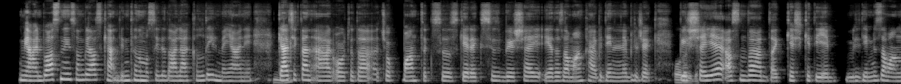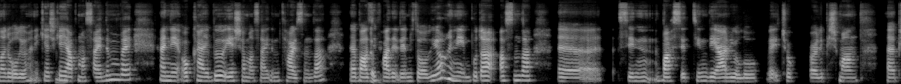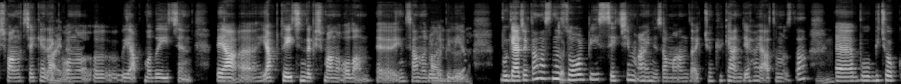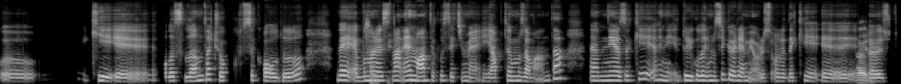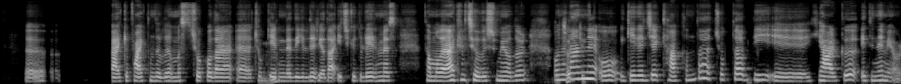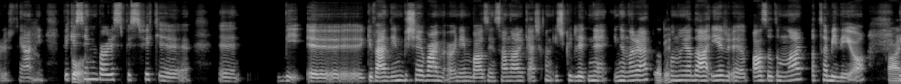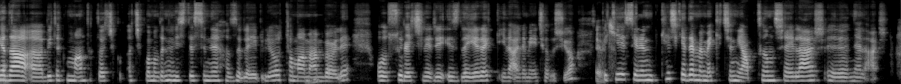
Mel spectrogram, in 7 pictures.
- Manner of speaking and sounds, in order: other background noise; laughing while speaking: "tam olarak"; tapping
- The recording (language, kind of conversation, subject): Turkish, podcast, Pişmanlık uyandıran anılarla nasıl başa çıkıyorsunuz?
